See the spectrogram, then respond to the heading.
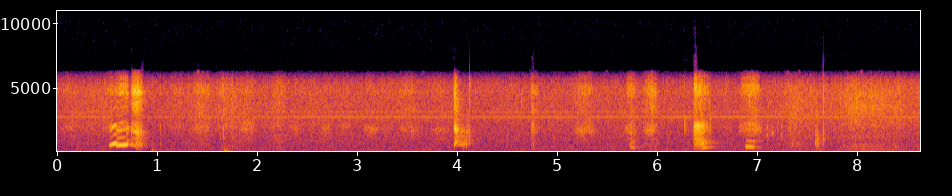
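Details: Infant with hiccups in the morning just after waking: abrupt little voiced catches a few seconds apart, with soft babbling in a quiet room.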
